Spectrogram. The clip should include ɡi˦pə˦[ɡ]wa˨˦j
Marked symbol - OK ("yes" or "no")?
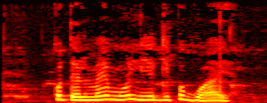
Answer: yes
